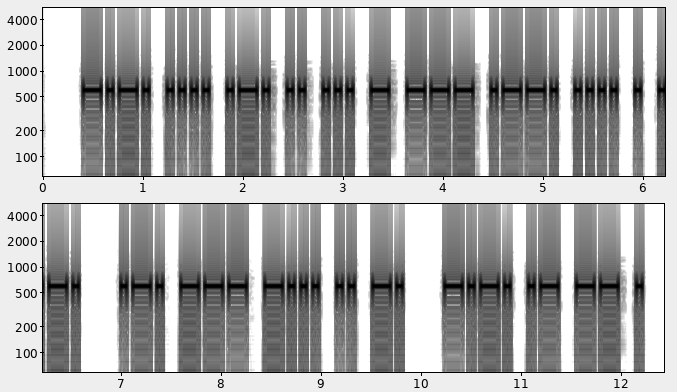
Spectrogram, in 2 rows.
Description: Morse code, heard as a keyed tone, about 20 wpm, 600 Hz. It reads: CHRISTOPHER ROBIN CAME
